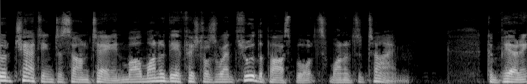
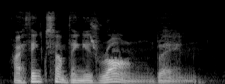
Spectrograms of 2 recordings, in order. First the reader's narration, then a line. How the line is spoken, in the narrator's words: Santaine said quietly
